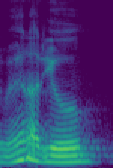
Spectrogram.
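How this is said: It is said sweetly, with melody. The speaker calls it right. "Say, ... Put some swar in that"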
